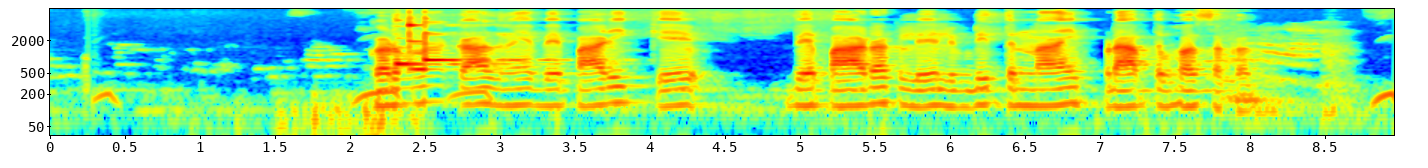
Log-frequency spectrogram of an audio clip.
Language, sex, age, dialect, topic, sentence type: Maithili, male, 18-24, Southern/Standard, banking, statement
